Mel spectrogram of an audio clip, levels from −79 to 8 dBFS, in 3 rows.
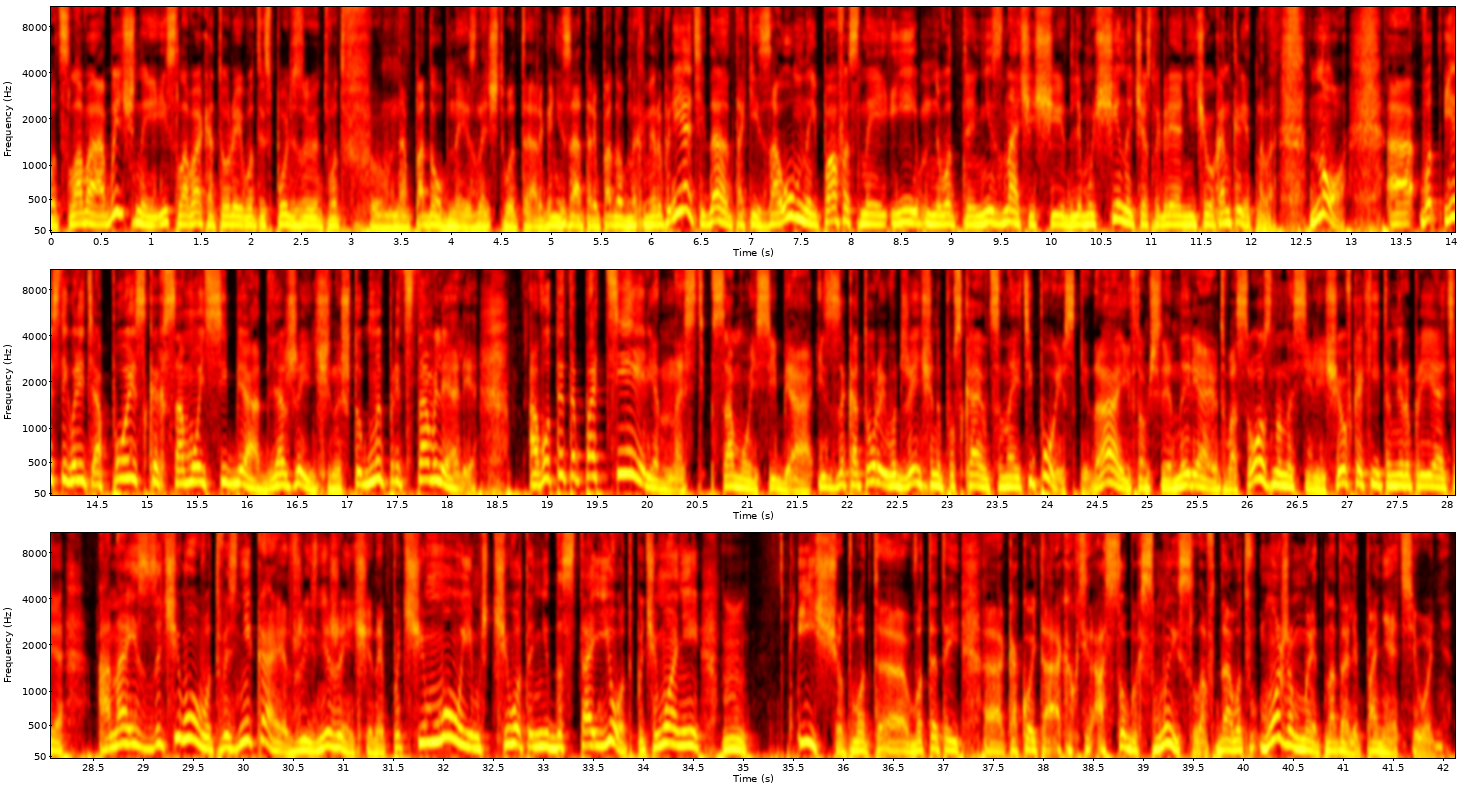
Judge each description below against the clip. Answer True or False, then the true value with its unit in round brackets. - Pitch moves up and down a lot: True (6.8 semitones)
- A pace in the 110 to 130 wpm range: False (145 wpm)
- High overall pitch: False (140 Hz)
